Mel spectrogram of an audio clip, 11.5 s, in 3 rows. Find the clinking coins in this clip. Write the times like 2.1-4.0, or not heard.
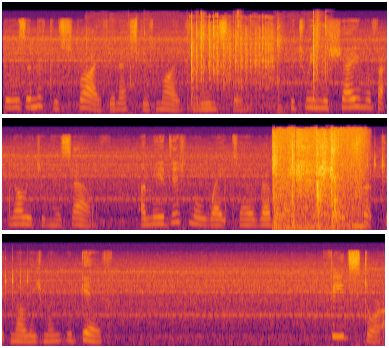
0.8-3.3, 6.5-7.5.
